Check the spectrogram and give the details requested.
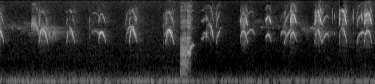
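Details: Kingfisher chicks in a nest, one trampled by its parent and hurt: rapid paired high chirps repeat steadily throughout, broken once by a short harsh rasping squeal near the middle, over a low rumbling background.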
